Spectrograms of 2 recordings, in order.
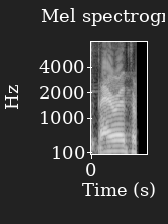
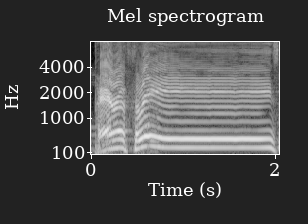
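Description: First: Said in the usual way. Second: Drawn-out announcement. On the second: Real, not acted. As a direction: stretch "pair of threes" out very slowly and higher. Announcing the dice result live.

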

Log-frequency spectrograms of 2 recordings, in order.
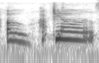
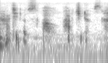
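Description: First: High voice. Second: Whisper. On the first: Savoring snack, high voice. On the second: Savoring snack, whispered. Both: Real, not acted.

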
